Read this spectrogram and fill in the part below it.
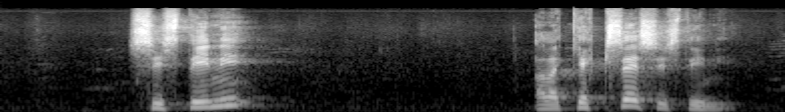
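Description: An elderly man speaks with feeling into a microphone, in short phrases with pauses.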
